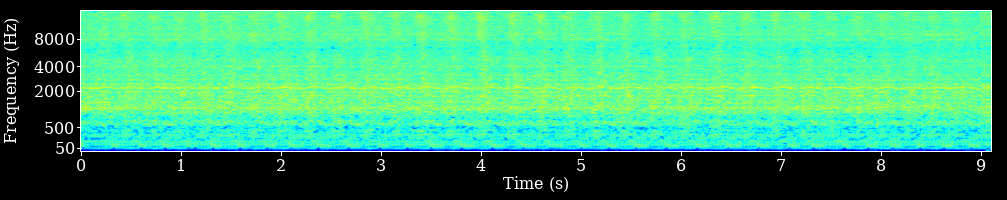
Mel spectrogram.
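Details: King Canada 3000W portable generator engine, bought after a loud pop killed its power output, run with no air filter fitted: choppy, uneven beat that surges instead of holding steady speed, a hunting idle.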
